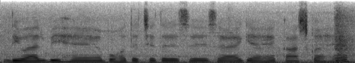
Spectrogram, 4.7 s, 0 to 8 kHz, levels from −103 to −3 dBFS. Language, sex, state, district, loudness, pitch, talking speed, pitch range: Hindi, female, Odisha, Sambalpur, -16 LUFS, 180 Hz, 165 wpm, 175-185 Hz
